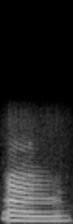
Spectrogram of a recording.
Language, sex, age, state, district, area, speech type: Bengali, female, 45-60, West Bengal, Dakshin Dinajpur, rural, conversation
